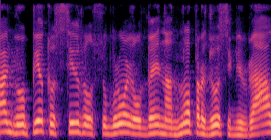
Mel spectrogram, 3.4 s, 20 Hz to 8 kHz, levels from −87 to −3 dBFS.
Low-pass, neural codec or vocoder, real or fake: 7.2 kHz; autoencoder, 22.05 kHz, a latent of 192 numbers a frame, VITS, trained on one speaker; fake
